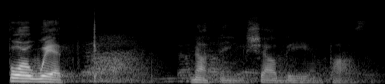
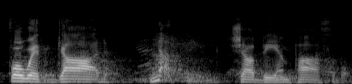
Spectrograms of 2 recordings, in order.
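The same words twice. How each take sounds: First: The word God carries the main stress. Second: The word nothing carries the main stress. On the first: "Let's emphasize the title or the name God" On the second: "emphasize the word nothing"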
